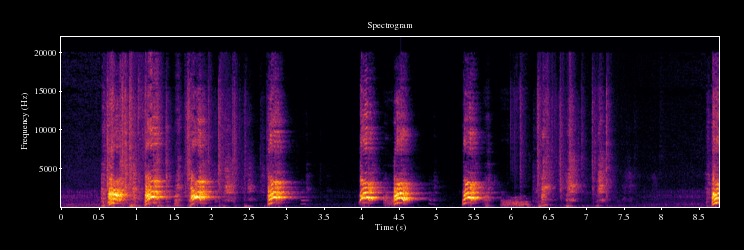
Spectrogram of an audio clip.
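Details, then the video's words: Pomeranian barking in quick bursts, sharp yappy barks often in pairs with short pauses, over a quiet background. "犬の鳴き声 ポメラニアン 1000回吠え Dog sound effect"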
